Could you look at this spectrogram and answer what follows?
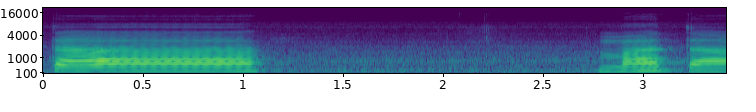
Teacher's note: یہاں پر میم پر پڑی زبر ہے، یعنی زبر ہے، اس کو لمبا نہیں کریں گے. تا پہ زبر ہے مگر آگے الف آ رہا ہے، تو حروف مدہ کے رول سے اس کو ایک الف کے برابر لمبا کریں گے یا کھینچ کے پڑھیں گے.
